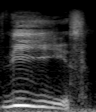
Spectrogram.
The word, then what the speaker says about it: these: The second one is long, like these. The first one is short, like this.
